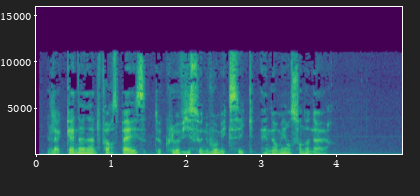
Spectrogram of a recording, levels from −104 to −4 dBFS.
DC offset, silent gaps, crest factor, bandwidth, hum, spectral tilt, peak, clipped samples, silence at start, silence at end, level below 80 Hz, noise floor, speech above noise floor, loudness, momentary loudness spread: under 0.1%; none; 22 dB; 11.5 kHz; none; -3 dB/octave; -6 dBFS; under 0.1%; 0.15 s; 0.95 s; -54 dBFS; -58 dBFS; 31 dB; -25 LUFS; 10 LU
